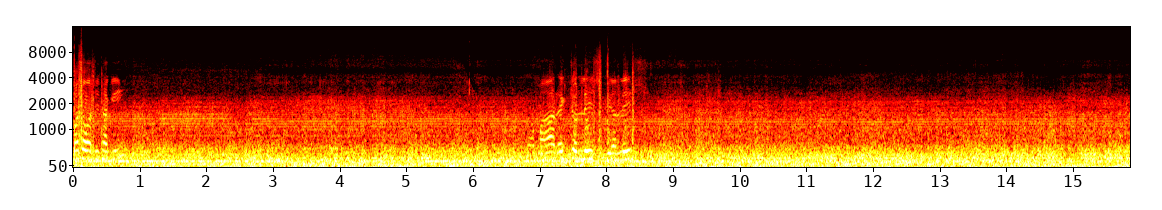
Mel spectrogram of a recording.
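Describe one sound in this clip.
A second motorcycle engine drones alongside.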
